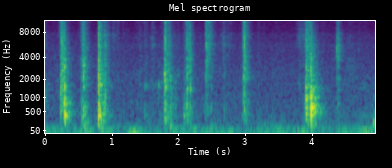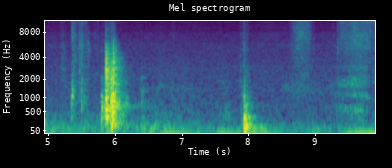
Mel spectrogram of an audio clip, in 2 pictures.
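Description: Tarot cards are shuffled and drawn during a pick-a-card reading: a dozen or so sharp, separate slaps and riffles, some close and fairly loud, spread irregularly with quiet gaps and no talking.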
